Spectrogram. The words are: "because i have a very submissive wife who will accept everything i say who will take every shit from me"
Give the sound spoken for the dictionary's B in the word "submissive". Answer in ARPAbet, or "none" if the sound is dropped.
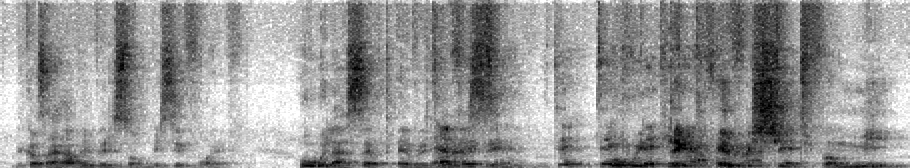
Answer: B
